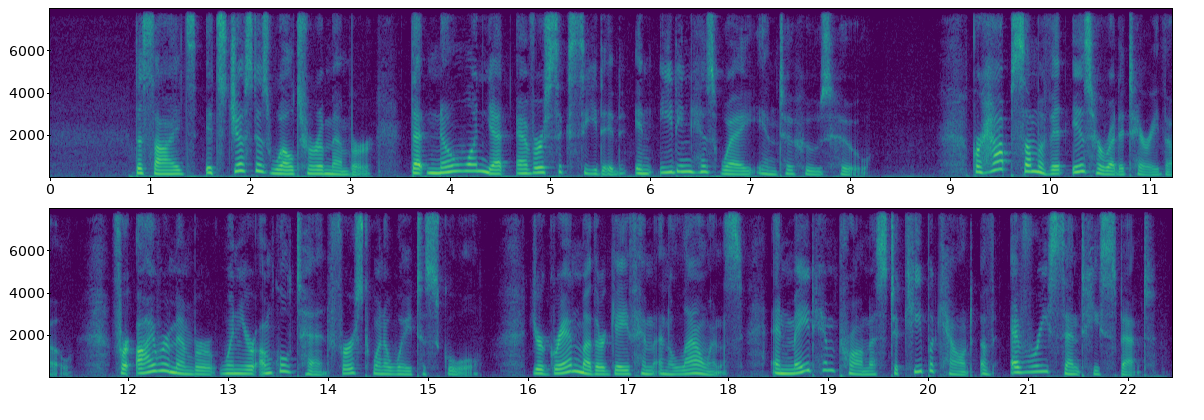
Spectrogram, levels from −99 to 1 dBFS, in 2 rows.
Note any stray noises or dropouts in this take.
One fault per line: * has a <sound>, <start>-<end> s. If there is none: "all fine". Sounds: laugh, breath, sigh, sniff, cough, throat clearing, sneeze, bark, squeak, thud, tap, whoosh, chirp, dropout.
all fine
